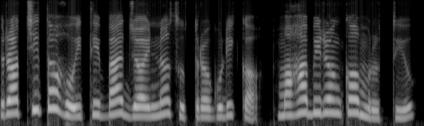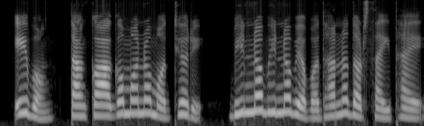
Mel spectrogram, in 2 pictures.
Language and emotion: Odia, neutral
